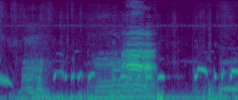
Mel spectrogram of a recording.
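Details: Cows on a traditional village farm, moving off a sidewalk into fields, give a long, wavering low moo that swells and fades over about a second and a half. Quick repeated chirping notes from other animals sound before and after.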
